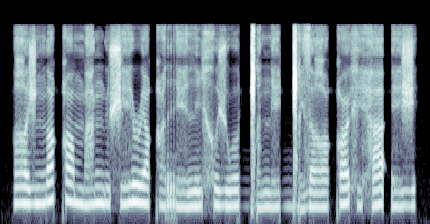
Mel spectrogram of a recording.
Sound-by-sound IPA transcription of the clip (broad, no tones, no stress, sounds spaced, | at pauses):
ʁ ʌ ʒ ŋ ʌ q ɔ m a̤ ŋ y ʃ e̤ ɹ e q i̤ r e̤ ð i x ʊ ʒ w ʊ ɡ͡ǁ a n e̤ ɡ͡ǁ e̤ z ʌ ʁ ɔ q y x e̤ h a ʔ e̤ ʒ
